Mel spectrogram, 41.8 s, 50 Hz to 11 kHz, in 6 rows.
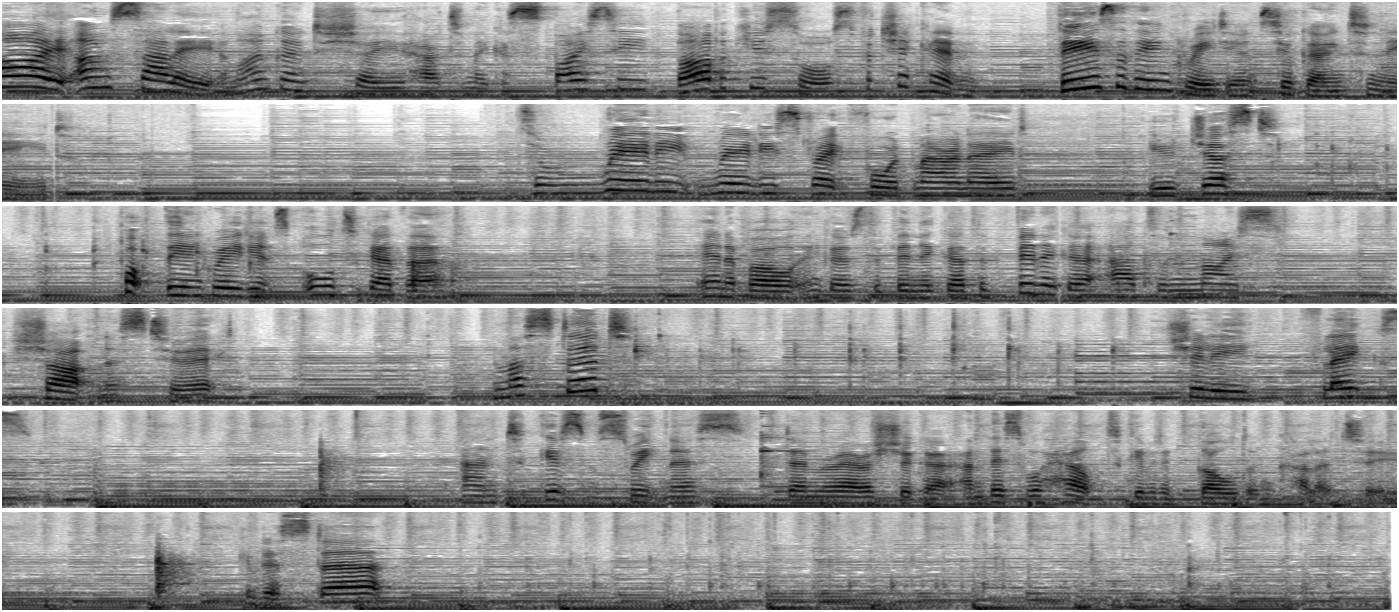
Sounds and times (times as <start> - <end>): Speech: 0.0 - 7.2, 9.6 - 12.1, 14.6 - 16.2, 17.5 - 20.4, 21.0 - 22.0, 23.4 - 24.1, 30.2 - 35.0, 36.1 - 36.9
Music: 0.0 - 41.8.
